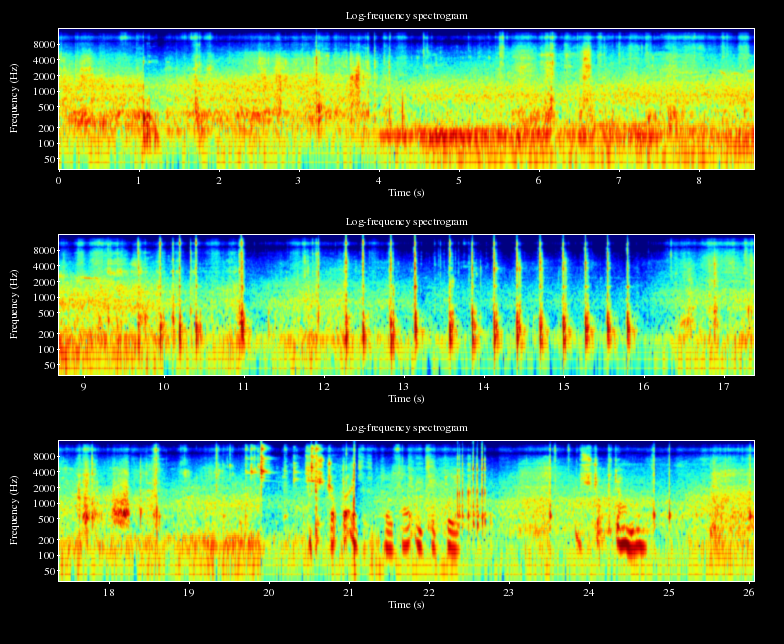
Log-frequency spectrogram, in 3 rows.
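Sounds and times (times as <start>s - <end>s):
hammer hitting nail: 9.6s - 11.1s, 12.2s - 16.0s.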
